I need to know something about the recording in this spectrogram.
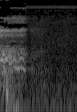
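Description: An elevator chime rings.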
